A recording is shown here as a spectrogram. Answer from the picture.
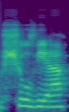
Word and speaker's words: lluvia: Also, the way we pronounce the double L, instead of lluvia for rain, we say lluvia or chuvia, which sounds very similar to Portuguese because we're next to Brazil, so there's a bit of influence there as well.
